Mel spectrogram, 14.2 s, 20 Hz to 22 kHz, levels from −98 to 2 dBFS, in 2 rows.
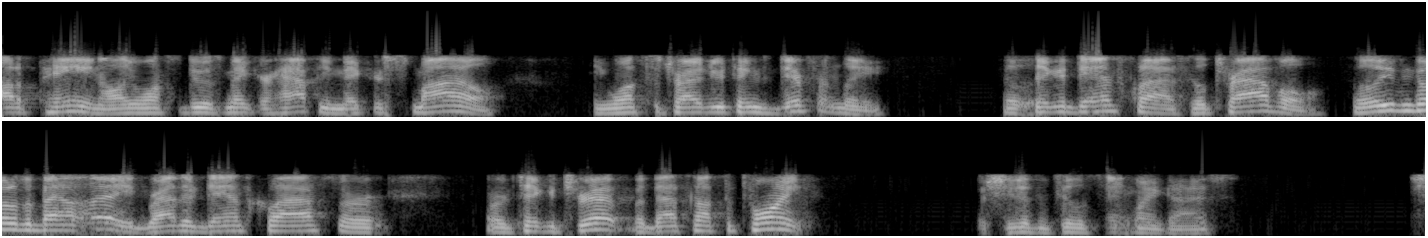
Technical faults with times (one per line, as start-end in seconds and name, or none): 0.00-14.24 G.729 codec
5.06-5.18 VoIP packet loss concealed by the speech codec
7.39-7.67 VoIP packet loss concealed by the speech codec
8.96-9.04 VoIP packet loss concealed by the speech codec
12.62-12.82 VoIP packet loss concealed by the speech codec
